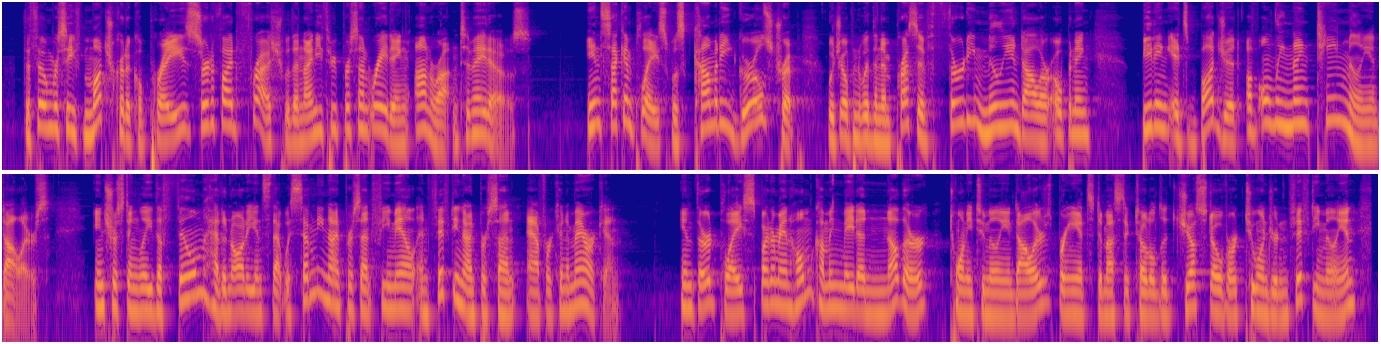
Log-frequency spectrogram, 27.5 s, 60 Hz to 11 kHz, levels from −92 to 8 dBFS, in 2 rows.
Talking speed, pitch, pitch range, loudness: 155 wpm, 175 Hz, 150-215 Hz, -21 LUFS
